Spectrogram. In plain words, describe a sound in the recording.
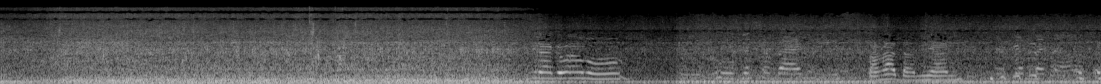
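Water rushes and splashes over rocks close by.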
